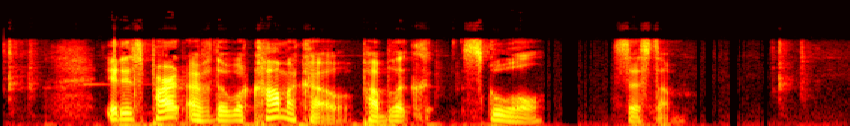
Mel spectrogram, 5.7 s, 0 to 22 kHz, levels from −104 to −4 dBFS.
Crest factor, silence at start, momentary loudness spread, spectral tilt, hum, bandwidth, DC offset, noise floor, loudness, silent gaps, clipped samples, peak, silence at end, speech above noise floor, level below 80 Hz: 24 dB; 0.05 s; 17 LU; -3 dB/octave; none; 11 kHz; under 0.1%; -51 dBFS; -24 LUFS; 4.87-4.92 s; under 0.1%; -2 dBFS; 0.45 s; 27 dB; -50 dBFS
